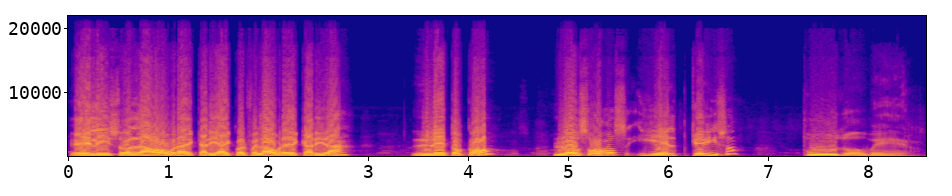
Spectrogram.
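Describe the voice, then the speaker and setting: A man's voice: high-pitched, no echo, studio quality. A man, a priest, preaching a homily at Mass, asking the congregation questions and answering them himself. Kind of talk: call-and-response homily at Mass.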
